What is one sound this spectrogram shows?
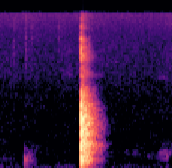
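A small cap knocks once against a glass bottle.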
